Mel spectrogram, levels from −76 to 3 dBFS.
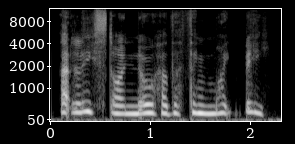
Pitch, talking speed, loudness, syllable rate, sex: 250 Hz, 235 wpm, -15 LUFS, 4.5 syllables/s, female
